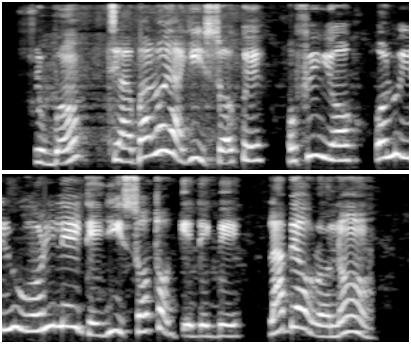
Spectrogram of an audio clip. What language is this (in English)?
Yoruba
